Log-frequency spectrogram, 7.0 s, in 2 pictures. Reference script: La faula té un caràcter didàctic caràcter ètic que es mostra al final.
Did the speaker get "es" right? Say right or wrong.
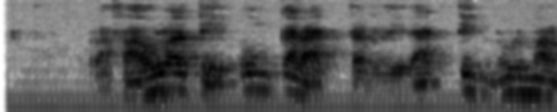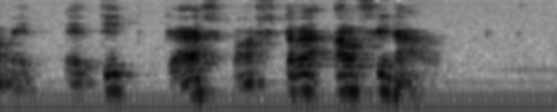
right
